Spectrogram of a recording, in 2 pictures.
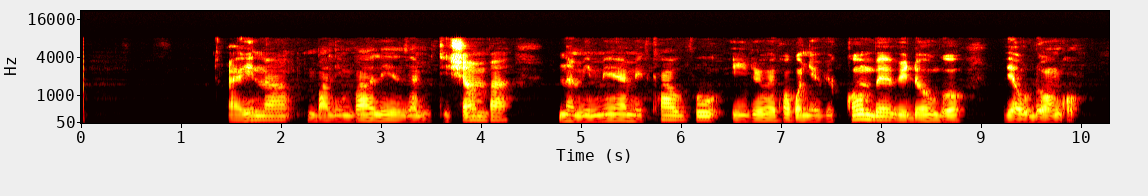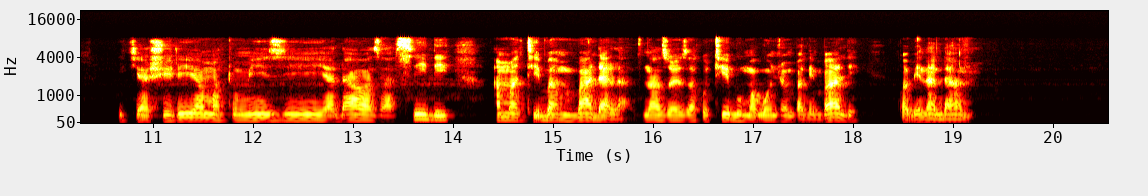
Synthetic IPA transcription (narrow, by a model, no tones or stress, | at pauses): ainambalimbalizamitiʃamba | namimɛamikʰavuilijɔwɛkwakwɛɲɛvikɔmbɛviɗɔɠɔ | vjauɗɔŋɡɔ̰ | ikiaʃiɾiamatumizijaɗawazaːsili | amatʰiɓam̩ɓaɗalazinazɔwɛzakutʰiɓumaɠɔnd͡ʒwambalimbali | kwaɓinaɗamu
